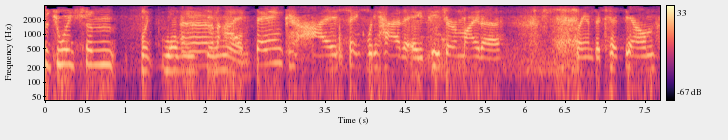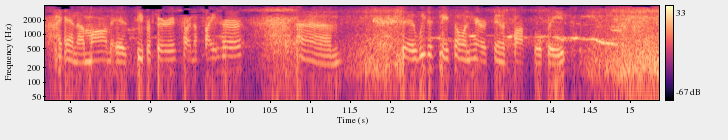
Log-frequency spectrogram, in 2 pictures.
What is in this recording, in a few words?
911 Call; Giggles Wiggles; Ohio Daycare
